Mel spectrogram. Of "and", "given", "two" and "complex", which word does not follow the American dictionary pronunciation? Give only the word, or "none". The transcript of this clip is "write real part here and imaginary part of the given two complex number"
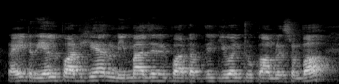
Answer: complex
